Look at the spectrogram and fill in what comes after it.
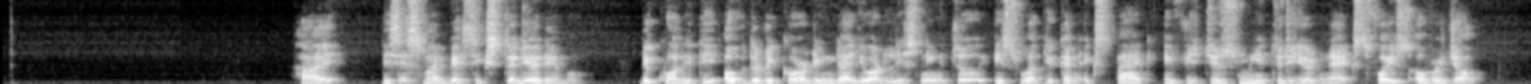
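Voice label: English basic studio; INGGRIS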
